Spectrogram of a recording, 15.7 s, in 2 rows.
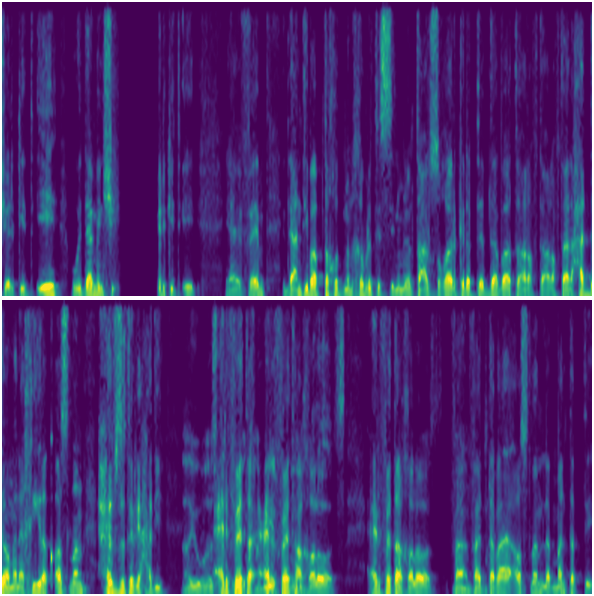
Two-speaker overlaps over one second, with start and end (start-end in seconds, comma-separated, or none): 10.7-12.3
